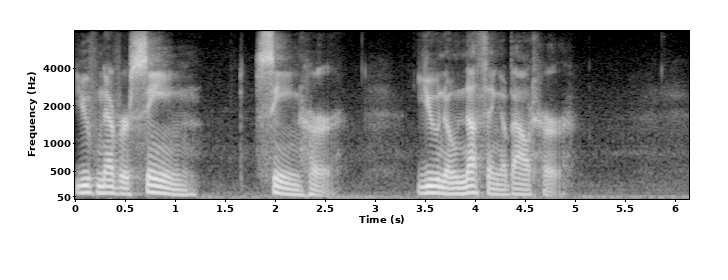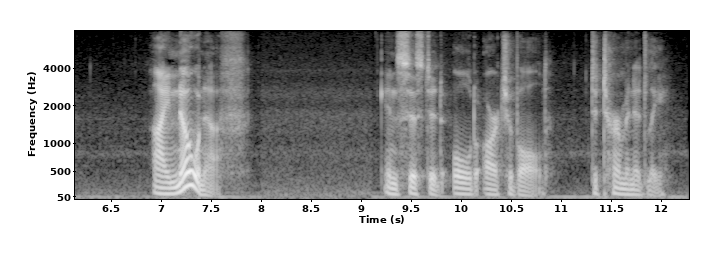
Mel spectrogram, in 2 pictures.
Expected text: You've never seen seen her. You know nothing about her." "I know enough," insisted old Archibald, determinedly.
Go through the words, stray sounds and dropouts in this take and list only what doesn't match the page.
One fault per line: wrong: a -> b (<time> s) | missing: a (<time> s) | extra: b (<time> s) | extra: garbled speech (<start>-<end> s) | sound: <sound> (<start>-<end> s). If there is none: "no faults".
no faults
